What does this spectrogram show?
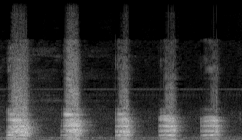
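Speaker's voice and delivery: haughty laugh. Acted.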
